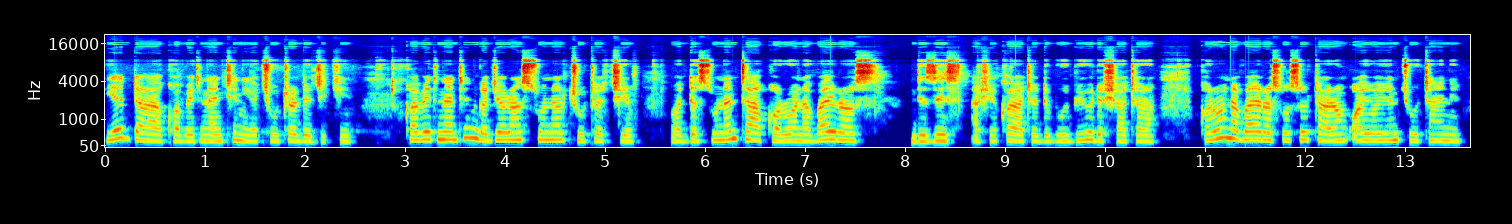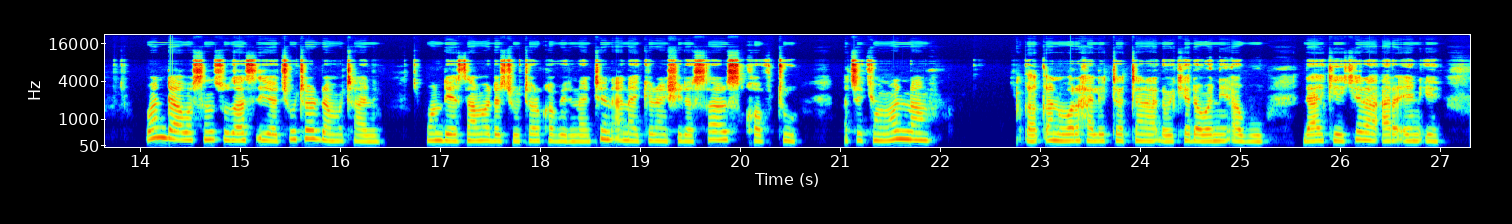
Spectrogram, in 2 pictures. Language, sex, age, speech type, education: Hausa, female, 15-29, spontaneous, primary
